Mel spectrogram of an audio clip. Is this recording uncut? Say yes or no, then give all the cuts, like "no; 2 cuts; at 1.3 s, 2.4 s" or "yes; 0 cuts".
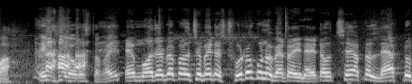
yes; 0 cuts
